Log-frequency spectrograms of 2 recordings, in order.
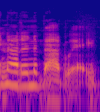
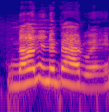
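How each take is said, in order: First: Said in the usual way. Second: Louder, higher "not in a bad way"; emphatic. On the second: Real, not acted. Reassuring viewers about the money bag, loud and emphatic.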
